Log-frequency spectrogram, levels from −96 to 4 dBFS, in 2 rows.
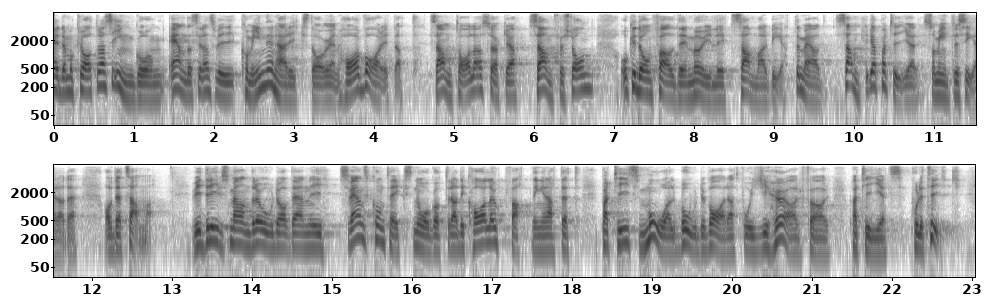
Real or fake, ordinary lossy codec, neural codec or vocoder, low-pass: real; Opus, 32 kbps; none; 7.2 kHz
